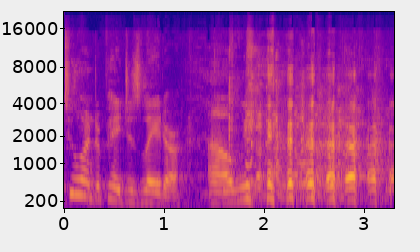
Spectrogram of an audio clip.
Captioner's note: laughs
